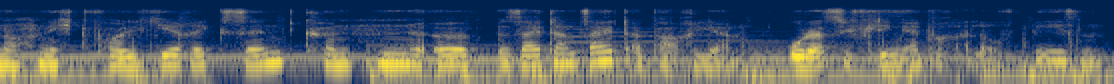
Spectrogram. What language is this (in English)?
German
